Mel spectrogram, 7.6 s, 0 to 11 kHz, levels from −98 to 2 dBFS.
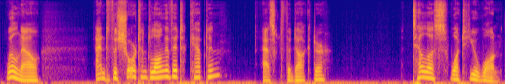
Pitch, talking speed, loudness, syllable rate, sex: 145 Hz, 140 wpm, -16 LUFS, 4.4 syllables/s, male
